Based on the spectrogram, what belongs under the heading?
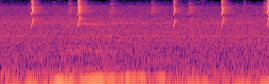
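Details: Young noisy miner at Petrie Creek in Nambour gives short, thin, high squeaks about every second, five in all, over a louder, swelling low rumble.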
